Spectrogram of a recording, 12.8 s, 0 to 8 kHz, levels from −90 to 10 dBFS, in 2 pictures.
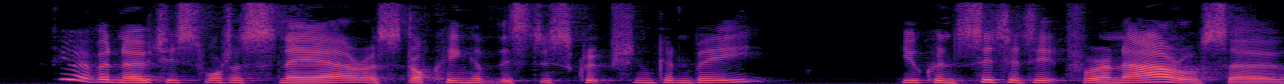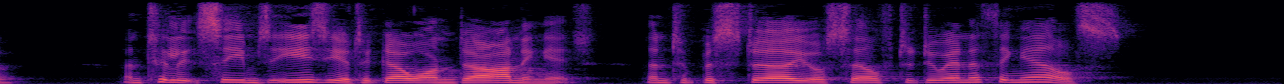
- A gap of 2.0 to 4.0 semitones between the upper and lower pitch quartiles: Yes, narrow, 2.6 semitones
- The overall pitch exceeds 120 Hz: Yes, high, 190 Hz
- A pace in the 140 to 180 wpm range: No, average, 190 wpm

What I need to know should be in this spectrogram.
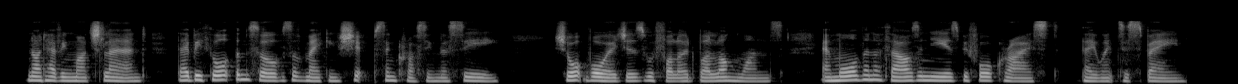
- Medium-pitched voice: Yes, medium, 170 Hz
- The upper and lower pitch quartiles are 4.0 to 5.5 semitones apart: No, average, 2.9 semitones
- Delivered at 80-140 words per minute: No, average, 175 wpm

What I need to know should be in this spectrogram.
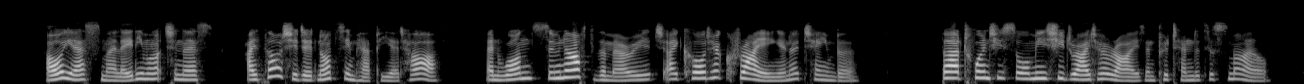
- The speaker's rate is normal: Yes, average, 185 wpm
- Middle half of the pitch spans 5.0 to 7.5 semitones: Yes, average, 5.3 semitones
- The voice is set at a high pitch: Yes, high, 230 Hz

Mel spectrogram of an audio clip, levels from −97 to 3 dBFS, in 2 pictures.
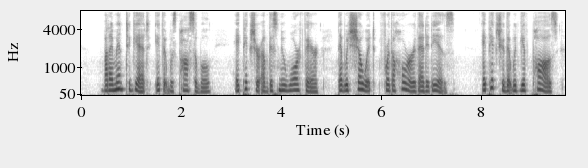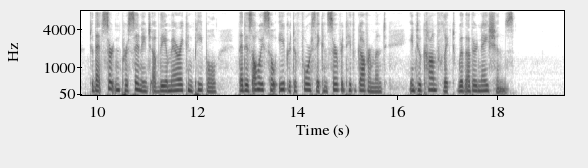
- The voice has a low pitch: No, high, 190 Hz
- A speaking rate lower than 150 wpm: No, average, 165 wpm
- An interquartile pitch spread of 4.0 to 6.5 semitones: No, average, 3.2 semitones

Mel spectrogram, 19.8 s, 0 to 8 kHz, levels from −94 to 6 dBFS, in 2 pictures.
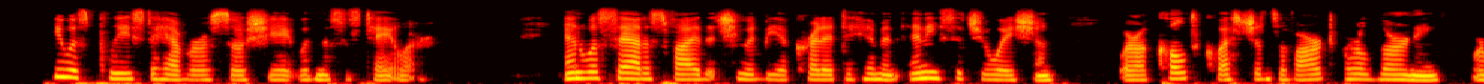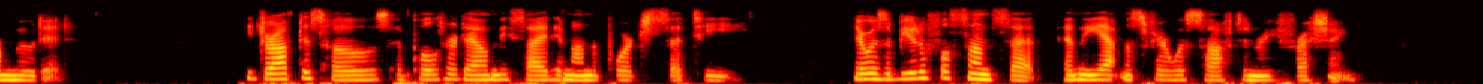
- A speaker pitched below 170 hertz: No, medium, 175 Hz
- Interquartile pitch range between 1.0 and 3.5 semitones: Yes, narrow, 2.6 semitones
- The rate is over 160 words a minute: Yes, average, 180 wpm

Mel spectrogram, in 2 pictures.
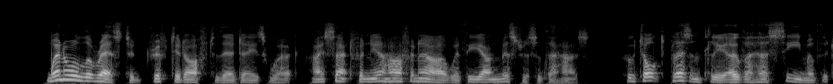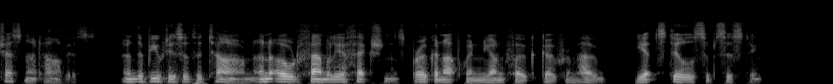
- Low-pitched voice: Yes, low, 115 Hz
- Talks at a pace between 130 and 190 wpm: No, average, 200 wpm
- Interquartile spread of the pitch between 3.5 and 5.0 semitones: Yes, average, 4.4 semitones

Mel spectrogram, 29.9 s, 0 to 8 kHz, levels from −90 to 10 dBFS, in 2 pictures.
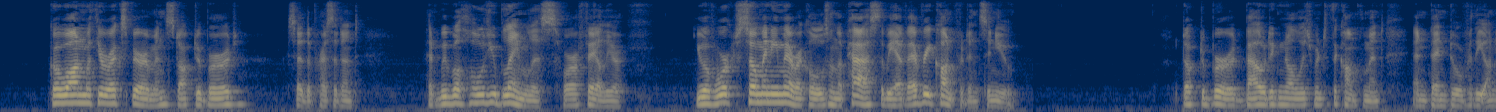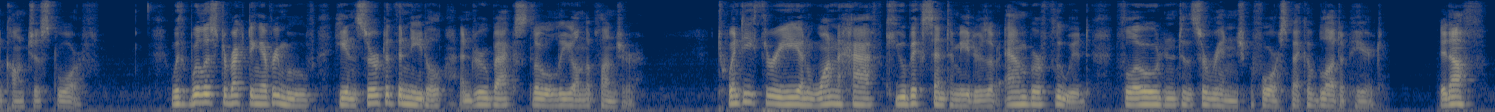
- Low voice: Yes, low, 130 Hz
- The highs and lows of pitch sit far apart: No, average, 4.1 semitones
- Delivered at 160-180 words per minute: Yes, average, 170 wpm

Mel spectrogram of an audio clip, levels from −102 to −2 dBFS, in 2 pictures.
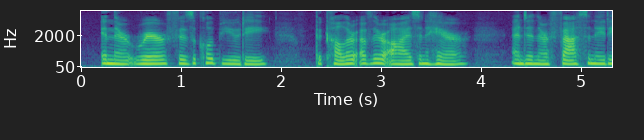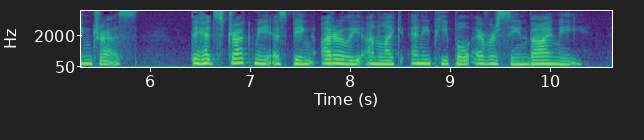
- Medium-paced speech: Yes, average, 175 wpm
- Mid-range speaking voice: No, high, 195 Hz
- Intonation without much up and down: Yes, narrow, 2.2 semitones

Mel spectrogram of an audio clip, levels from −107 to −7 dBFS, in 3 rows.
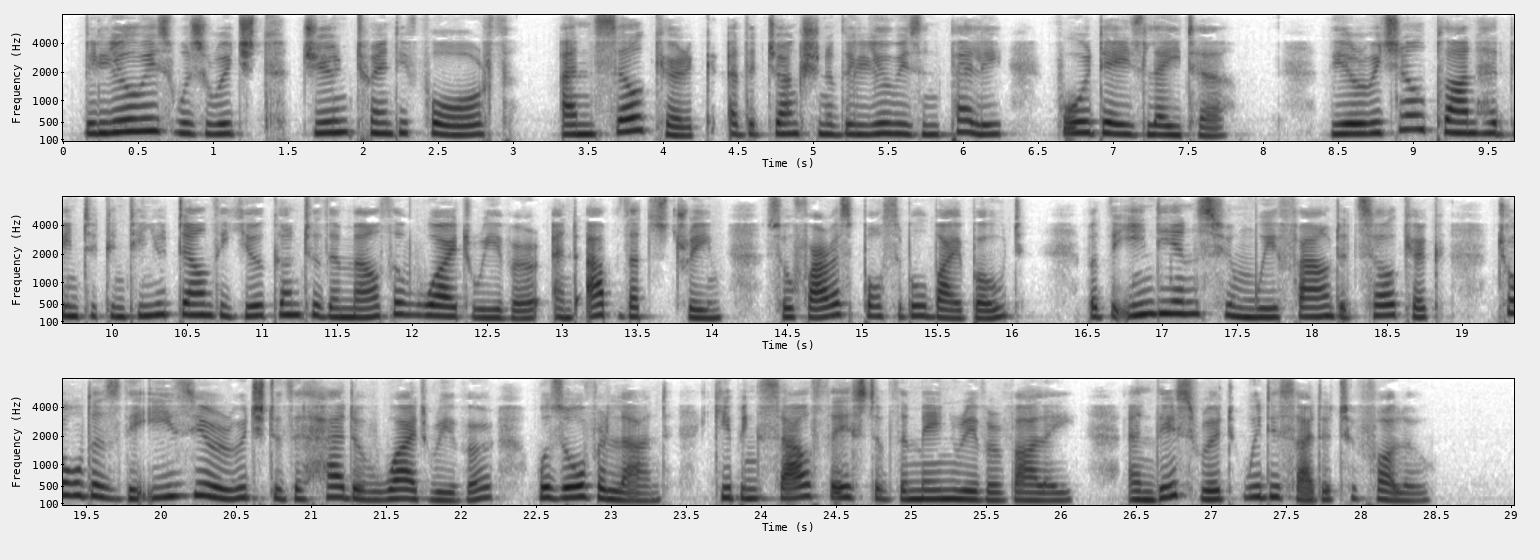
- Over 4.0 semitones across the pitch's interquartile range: No, average, 3.3 semitones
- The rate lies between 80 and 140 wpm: No, average, 165 wpm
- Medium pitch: No, high, 225 Hz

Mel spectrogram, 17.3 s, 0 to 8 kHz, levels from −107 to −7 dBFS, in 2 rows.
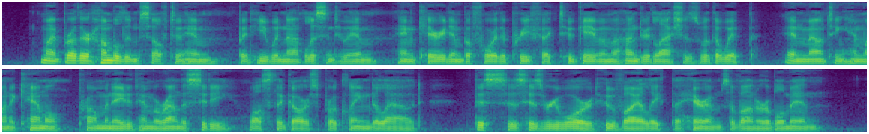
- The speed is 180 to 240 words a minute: Yes, average, 195 wpm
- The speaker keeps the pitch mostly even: Yes, narrow, 1.5 semitones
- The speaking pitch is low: Yes, very low, 90 Hz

